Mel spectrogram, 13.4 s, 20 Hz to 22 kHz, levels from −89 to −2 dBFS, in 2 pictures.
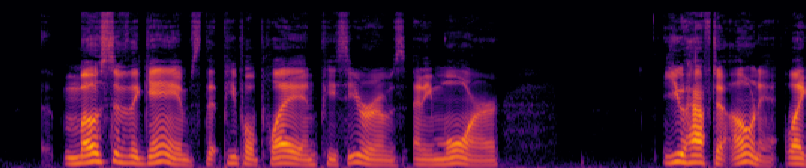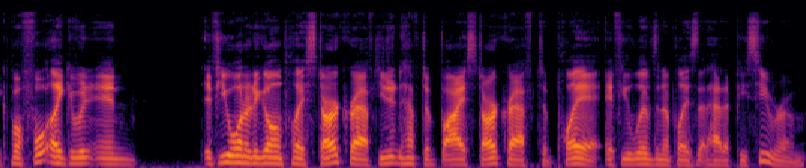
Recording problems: none

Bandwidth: 16 kHz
